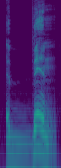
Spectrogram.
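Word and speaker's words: بٍّ: How do you think the pronunciation will be? Try to figure it out on your own. Bin, bin.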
